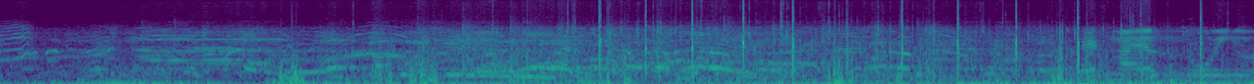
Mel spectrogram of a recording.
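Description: Several voices shouting and calling over one another on a rugby field, with sharp clicks scattered through.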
